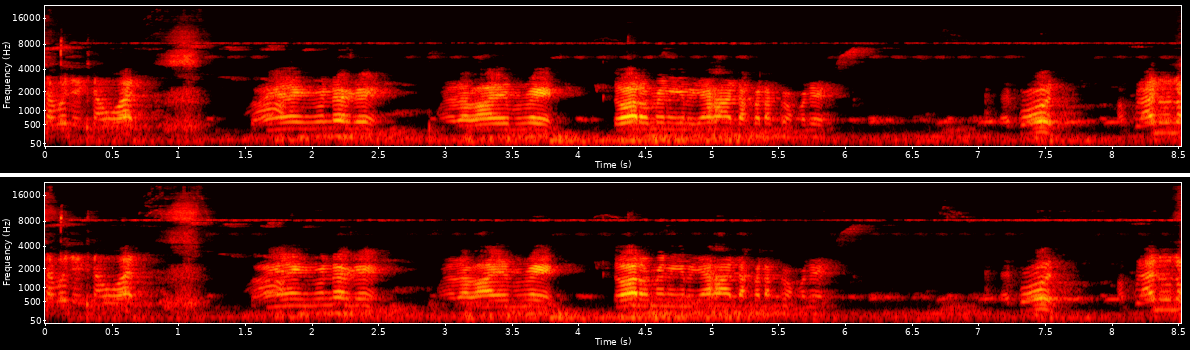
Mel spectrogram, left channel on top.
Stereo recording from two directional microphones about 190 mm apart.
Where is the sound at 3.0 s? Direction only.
25° left (ahead or behind).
